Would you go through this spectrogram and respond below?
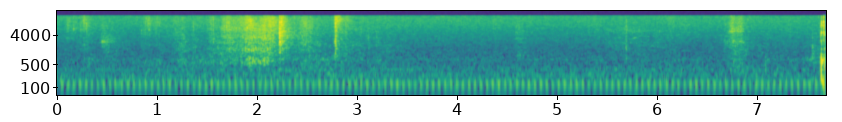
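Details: An exhausted, deeply sleeping Boston Terrier that nothing can wake snores with a low, steady, rattling rumble.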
